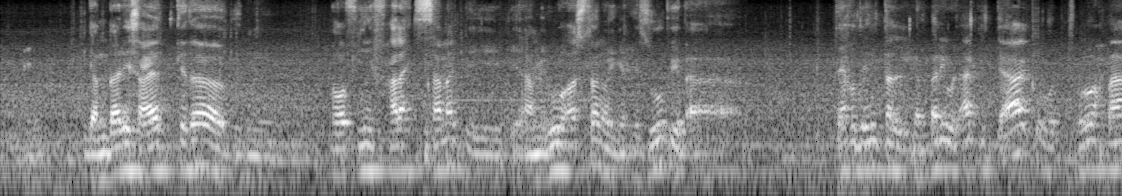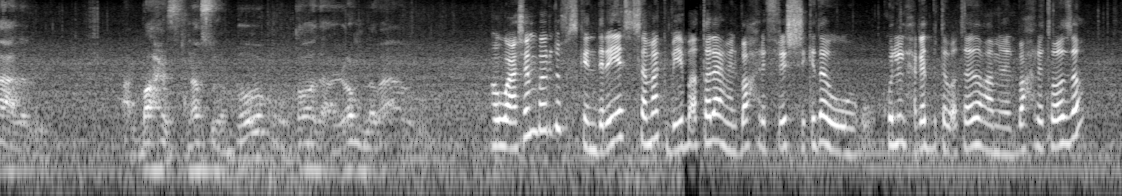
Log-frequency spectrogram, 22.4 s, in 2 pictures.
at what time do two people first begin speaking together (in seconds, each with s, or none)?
none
